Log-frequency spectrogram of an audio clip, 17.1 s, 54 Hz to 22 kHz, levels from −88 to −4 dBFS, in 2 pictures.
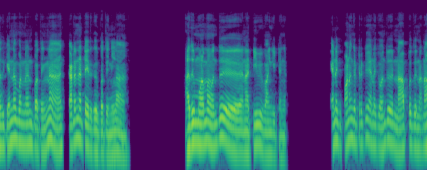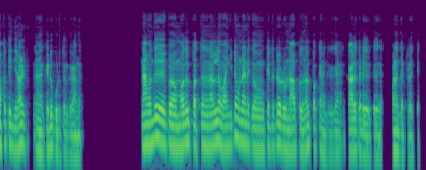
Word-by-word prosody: அதுக்கு 130 +1 0
என்ன 160 - +3
பண்ணனேன்னு 140 -2 0
பாத்தீங்கன்னா, 120 +7 +1 0.3
கடன் 155 +5 +5
அட்டை 140 -2 +3
இருக்குது 110 -2 -1
பாத்தீங்களா? 100 +1 -1 1.4
அது 125 +4 +5
மூலமா 140 +2 +4
வந்து 140 +7 0 0.5
நான் 105 -3 +2
டிவி 135 0 +1
வாங்கிட்டேங்க. 95 -3 -4 0.9
எனக்கு 145 -1 0
பணம் 160 +4 +1
கட்றக்கு 145 +2 -4
எனக்கு 130 -3 -3
வந்து 140 +5 -1 0.2
40 125 +3 0
நா - - -1
45 130 -2 -1
நாள் 140 +1 +2 0.3
அ - - -2 0.2
கெடு 115 +2 0
குடுத்திருக்குறாங்க. 95 -4 -5 1.2
நான் 135 +1 +5
வந்து 165 +5 +2 0.2
இப்போ 140 0 0 0.2
மொதல் 145 +3 +2
10 130 +1 0 0.2
நாள்ல 145 +3 +2
வாங்கிட்டேன். 130 +8 -1
இன்னும் 150 -2 +2
எனக்கு 130 -2 -2 0.2
கிட்டத்தட்ட 130 +1 -2
ஒரு 120 -2 0
40 115 0 -1
நாள் 130 +2 -2
பக்கம் 120 -1 -5
எனக்கு 100 -1 -8
க 105 - -4 0.2
காலக்கெடு 110 -3 +1
இருக்குதுங்க, 90 0 -5 0.2
பணம் 110 -2 0
கட்டறக்கு. 90 -3 -8
125 Hz, 160 wpm, -24 LUFS, 110-140 Hz, 1.4 s, கடன்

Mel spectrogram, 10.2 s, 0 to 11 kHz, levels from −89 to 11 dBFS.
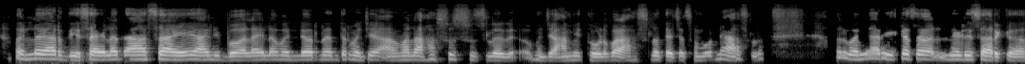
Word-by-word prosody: म्हणलं 190 +2 0
यार, 190 -2 +4
दिसायला 165 +3 +4
तर 175 - +1
असं 175 +1 +1
आहे 165 +1 +4
आणि 165 0 -1
बोलायला 155 +2 +1
म्हणल्यावर 165 0 0
नंतर 170 +1 -4
म्हणजे 165 0 -3
आम्हाला 155 0 -1
हसू 185 +1 -8
सुचलं 145 -5 -4
न - - -3 0.2
म्हणजे 145 -2 -5
आम्ही 150 +2 -4
थोडंफार 140 +2 +1
हसलो, 160 +2 -6
त्याच्यासमोर 150 +1 -3
नाही 170 -6 0
हसलो. 150 - -12 0.8
तर 250 - -3
म्हणलं, 180 -10 0
अरे, 105 - +1
हे - - -1
कसं 190 -2 +2 0.2
लेडीजसारखं 160 -5 +2
165 Hz, 165 wpm, -22 LUFS, 150-175 Hz, 0.8 s, यार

